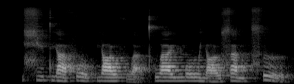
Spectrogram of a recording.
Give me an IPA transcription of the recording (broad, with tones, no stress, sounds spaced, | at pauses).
ɕ i˥ t̪ j ä˥˧ f o˥˩ ʊ̯ p j ɑ˥ ʊ̯ f w ä̰˨˩ t̪ʰ w a˥ ɪ̯ m o˥ ʊ̯ j ɑ˧˥ ʊ̯ s a˥˧ n t͡sʰ ɹ̩˥˩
